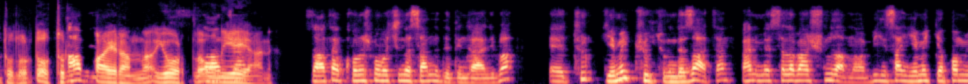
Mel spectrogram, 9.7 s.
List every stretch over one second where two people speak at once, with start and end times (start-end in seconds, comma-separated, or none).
none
